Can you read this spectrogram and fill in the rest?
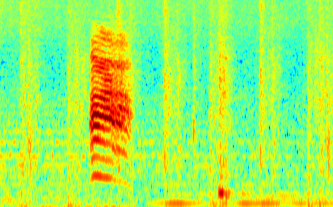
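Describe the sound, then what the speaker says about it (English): A single crow gives one harsh, clear caw at middle distance over a faint low ambient hum in the Sherlock Holmes: Crimes and Punishments video game, followed by a small soft knock. "Where am I hearing these birds?"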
